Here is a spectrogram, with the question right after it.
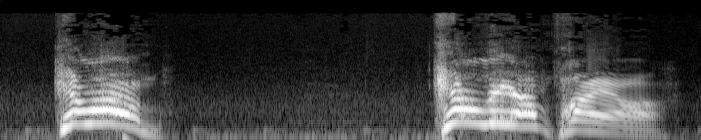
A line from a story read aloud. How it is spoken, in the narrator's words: shouted someone from the stand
